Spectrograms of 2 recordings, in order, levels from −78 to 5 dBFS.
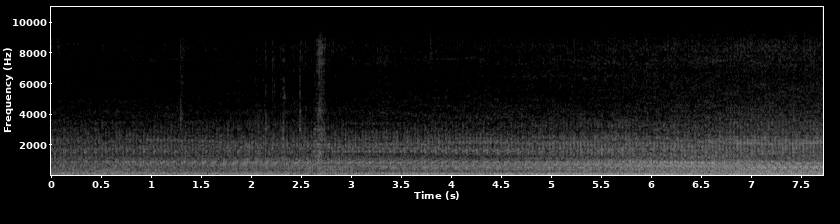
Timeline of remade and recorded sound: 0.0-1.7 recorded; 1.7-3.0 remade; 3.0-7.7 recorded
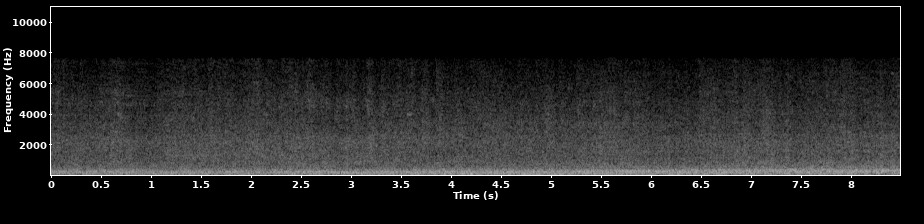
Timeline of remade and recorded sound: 0.0-8.5 recorded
